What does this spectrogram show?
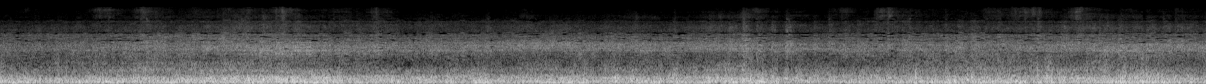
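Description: Freight train of boxcars rolling past: a steady, loud rumble of steel wheels on the rails.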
